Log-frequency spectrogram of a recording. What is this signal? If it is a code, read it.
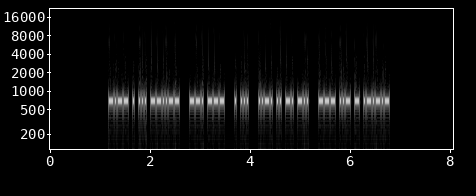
Morse code, heard as a keyed tone, about 37 wpm, 700 Hz. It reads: YES, GO ES FIND OUT.
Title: Sentences from Top 500 Words and Abbreviations 40wpm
